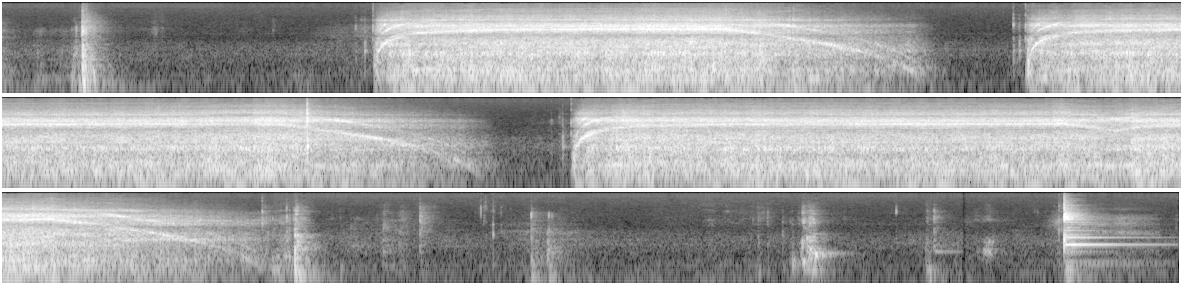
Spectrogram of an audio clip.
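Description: Electric chopper grinding bread into crumbs, three loud sustained whirring bursts separated by short pauses, followed by quieter clicks and knocks of the lid and bowl.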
